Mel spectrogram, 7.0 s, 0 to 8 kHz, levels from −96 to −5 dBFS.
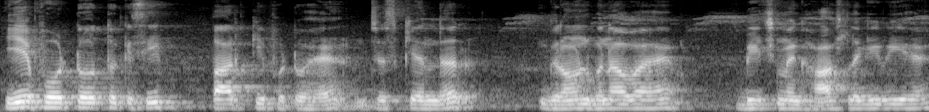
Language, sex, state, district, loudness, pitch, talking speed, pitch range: Hindi, male, Rajasthan, Bikaner, -18 LUFS, 115 Hz, 170 wpm, 110-130 Hz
